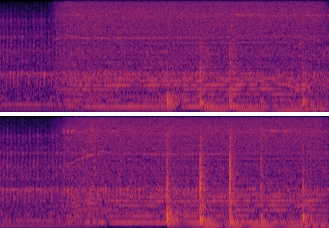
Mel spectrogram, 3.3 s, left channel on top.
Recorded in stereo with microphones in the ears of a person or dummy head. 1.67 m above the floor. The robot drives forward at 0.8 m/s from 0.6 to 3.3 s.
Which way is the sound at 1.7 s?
60° right (ahead or behind).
